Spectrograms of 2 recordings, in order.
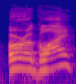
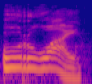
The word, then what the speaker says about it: Uruguay: I'll accept wait urugay Uruguay urugai I can't say like you got you got to roll the r and you got to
